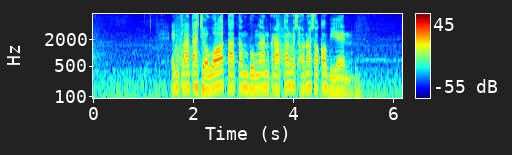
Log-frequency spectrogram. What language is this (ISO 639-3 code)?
jav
